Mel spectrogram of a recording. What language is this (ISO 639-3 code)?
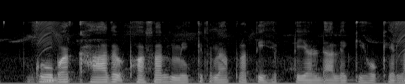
bho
